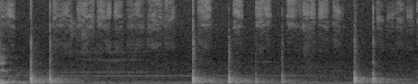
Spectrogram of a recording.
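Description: Pen or stylus writing on an interactive display board: a handful of faint, short taps and scratches as letters are written.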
